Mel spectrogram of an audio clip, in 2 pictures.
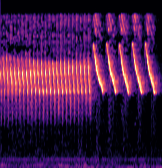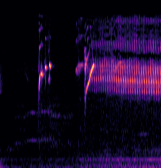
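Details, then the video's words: Canary song used to get other birds singing: a rapid high trill, then five loud descending slurred notes, a brief pause with two short chirps, and a thinner sustained trill. "صوت عصفور الكناري يحفز طيورك على الغناء"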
